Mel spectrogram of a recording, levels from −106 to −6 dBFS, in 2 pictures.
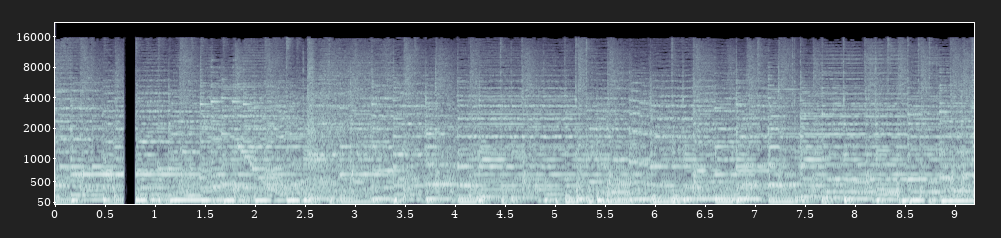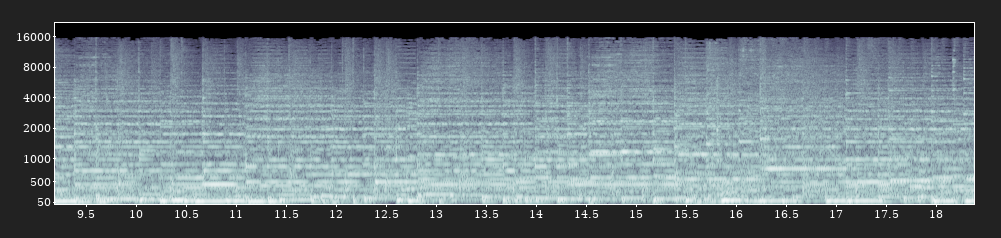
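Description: A playback stall runs from 0.68 to 0.80 s: the sound cuts out abruptly in mid-flow and the output sits in dead silence for 120 ms before the audio comes back. A gap of that length is long enough to register as a clear hiccup rather than a click. The likely cause is the player running short of buffered data, or its output thread being held up, so nothing reached the device until it caught up.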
